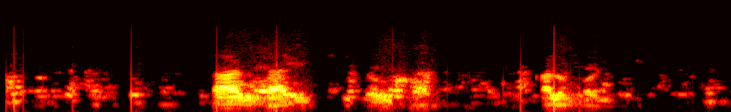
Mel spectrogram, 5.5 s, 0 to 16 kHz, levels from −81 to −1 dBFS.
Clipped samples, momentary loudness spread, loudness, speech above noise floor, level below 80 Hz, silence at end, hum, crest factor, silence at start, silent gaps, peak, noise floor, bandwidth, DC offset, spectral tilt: under 0.1%; 24 LU; -21 LUFS; 34 dB; -62 dBFS; 0.15 s; none; 20 dB; 0.05 s; none; -4 dBFS; -53 dBFS; 6.2 kHz; under 0.1%; -9.5 dB/octave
